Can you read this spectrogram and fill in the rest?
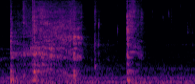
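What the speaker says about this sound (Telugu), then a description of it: "సో పాలు పోసుకున్న తర్వాత ఒకసారి కలుపుకోవాలి." A utensil stirs ridge gourd curry in a pan just after milk is poured in, making a few quiet scraping strokes with brief pauses, close and soft.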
